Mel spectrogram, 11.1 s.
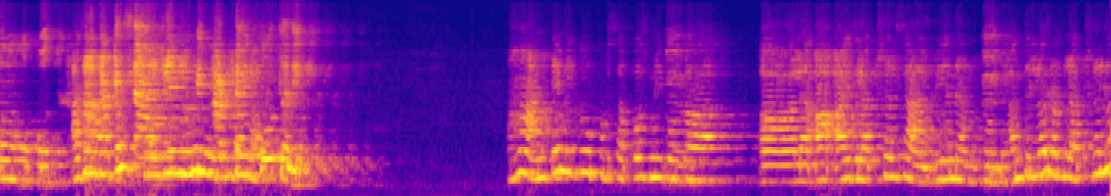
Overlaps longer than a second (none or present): present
